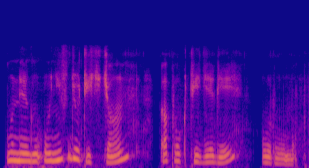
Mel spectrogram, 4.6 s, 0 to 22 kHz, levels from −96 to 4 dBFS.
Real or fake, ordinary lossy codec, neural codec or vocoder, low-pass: fake; none; codec, 16 kHz, 4.8 kbps, FACodec; 7.2 kHz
